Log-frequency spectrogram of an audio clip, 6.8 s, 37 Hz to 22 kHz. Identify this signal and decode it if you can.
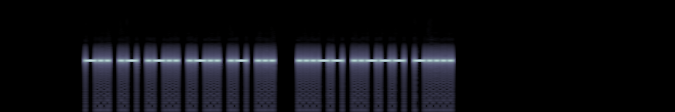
Morse code, heard as a keyed tone, about 34 wpm, 700 Hz. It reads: DALLAS 326
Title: CWT Exchange 35wpm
